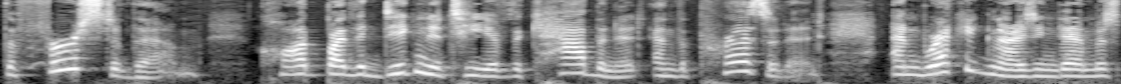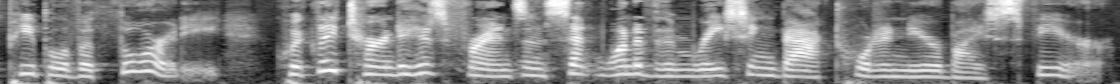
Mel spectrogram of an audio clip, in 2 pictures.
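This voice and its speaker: A woman's voice: medium pitch, animated, moderate pace. A woman reading scripted story narration in a dramatic style, as the narrator.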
